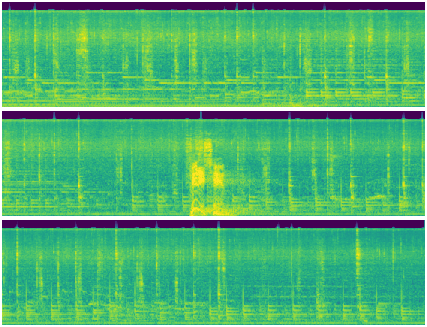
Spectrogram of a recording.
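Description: Chopped onion sizzling as it fries in a little oil in an aluminium wok, stirred with a metal spoon that scrapes and clicks against the pan. About ten seconds in, a loud, brief sound effect with a falling pitch is edited in over the frying.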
